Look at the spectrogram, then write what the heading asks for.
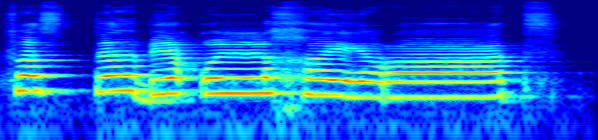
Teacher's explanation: താക്ക് സുക്കൂനാവുന്ന സമയത്ത് കുറച്ച് എയർ പുറത്തോട്ട് പോണ സൗണ്ട് കൊടുത്തിട്ട് വേണം വഖഫ് ചെയ്യാൻ കേട്ടോ.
